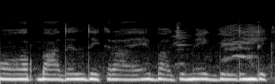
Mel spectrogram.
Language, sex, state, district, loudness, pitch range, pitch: Hindi, female, Haryana, Rohtak, -12 LUFS, 230-240 Hz, 235 Hz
